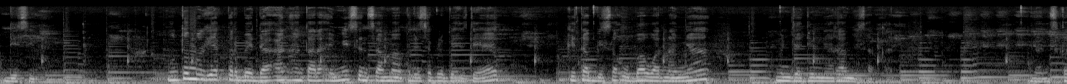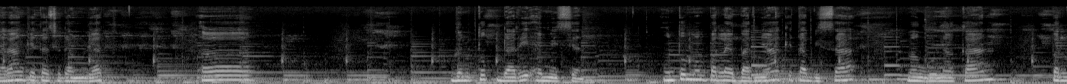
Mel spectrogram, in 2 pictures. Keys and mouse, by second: 1.4 click, 5.8 click, 18.6 click.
